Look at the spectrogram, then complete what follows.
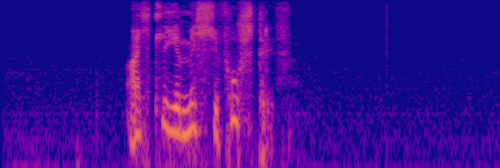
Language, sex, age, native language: Icelandic, male, 40-49, Icelandic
